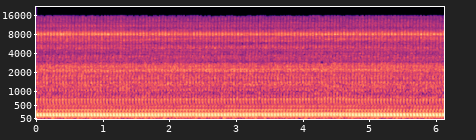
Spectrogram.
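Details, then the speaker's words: 1969–70 Honda Z50 after 35 years, ticks over at a steady even beat about two and a half pulses a second; smooth normal idle, points and carburetor never cleaned. "there you have it running after 35 years first like a kitten didn't even have to clean the points or the carburetor amazing now I have"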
